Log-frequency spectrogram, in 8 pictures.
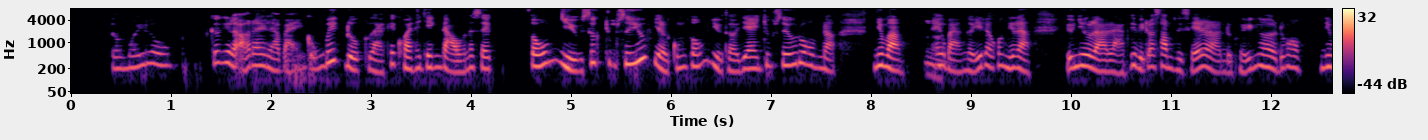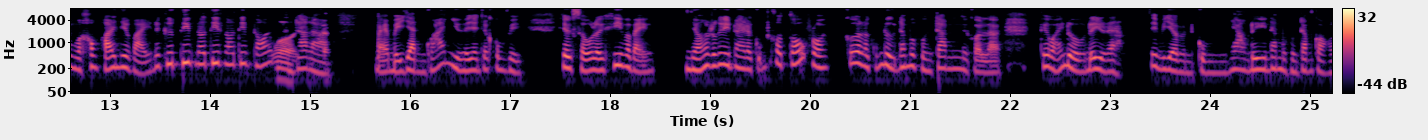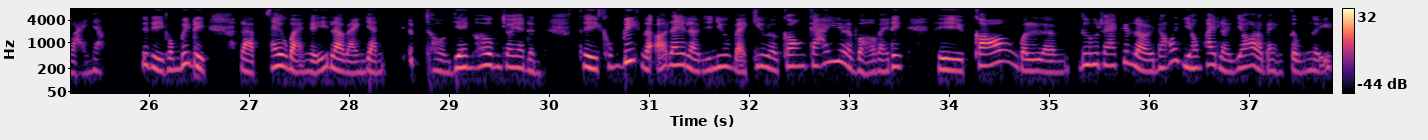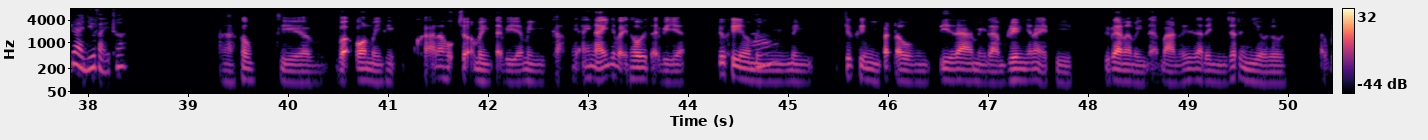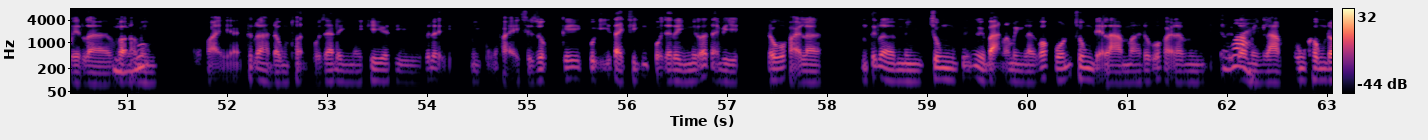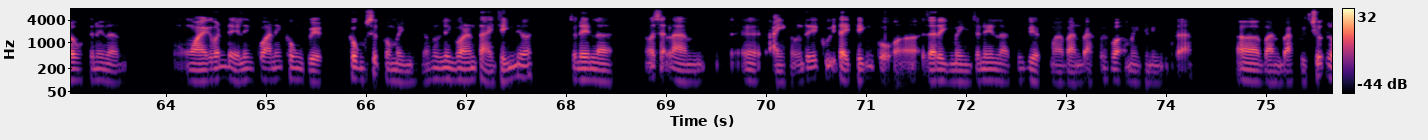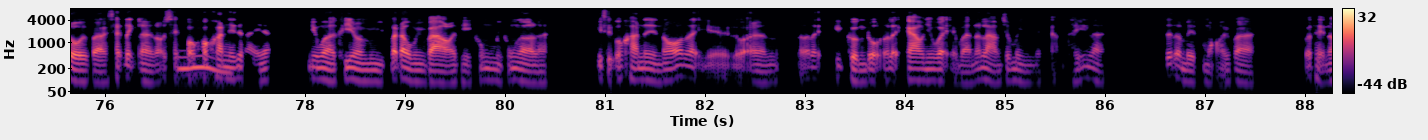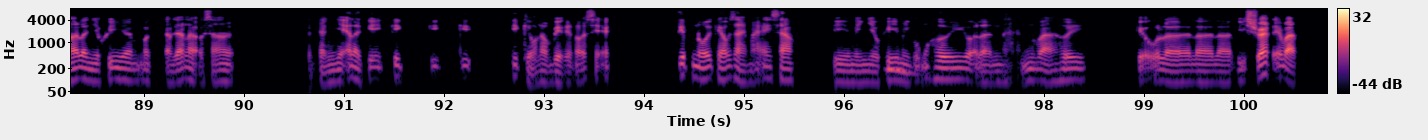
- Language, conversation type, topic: Vietnamese, advice, Làm sao để cân bằng giữa công việc ở startup và cuộc sống gia đình?
- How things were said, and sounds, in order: other background noise; tapping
